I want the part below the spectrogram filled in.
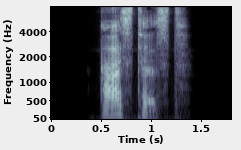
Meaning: inflection of aasen: 1. second-person singular preterite 2. second-person singular subjunctive II
- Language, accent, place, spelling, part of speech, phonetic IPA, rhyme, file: German, Germany, Berlin, aastest, verb, [ˈaːstəst], -aːstəst, De-aastest.ogg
